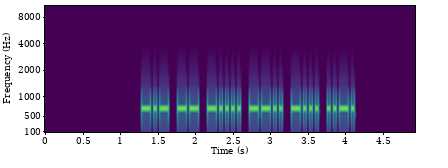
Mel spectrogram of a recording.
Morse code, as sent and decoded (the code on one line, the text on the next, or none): -.- -- -.... --.. -... ..-.
KM6ZBF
